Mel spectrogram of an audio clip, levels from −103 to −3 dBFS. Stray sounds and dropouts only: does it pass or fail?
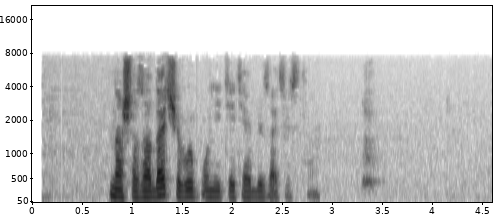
fail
